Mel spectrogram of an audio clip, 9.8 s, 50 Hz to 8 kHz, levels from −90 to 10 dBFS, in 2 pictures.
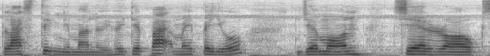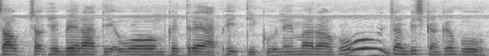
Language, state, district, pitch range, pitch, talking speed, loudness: Kokborok, Tripura, West Tripura, 135-155 Hz, 150 Hz, 140 wpm, -19 LUFS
